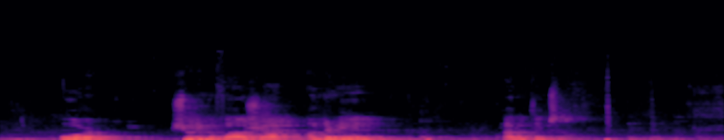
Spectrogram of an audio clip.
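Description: An elderly man speaks with feeling into a microphone, heard through a loudspeaker in an echoing hall.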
